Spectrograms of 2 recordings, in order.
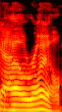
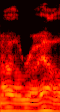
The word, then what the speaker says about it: Isle Royale: And like Isle Royale, it's spelled Isle Royale, but it's not Isle Royale, it's Isle Royal.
